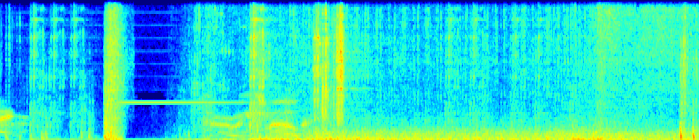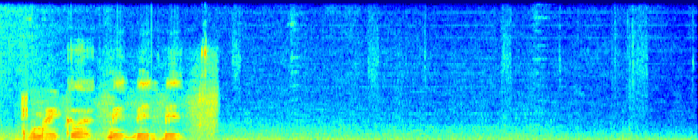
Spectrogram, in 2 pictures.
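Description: A smoke grenade hisses loudly as it spreads.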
